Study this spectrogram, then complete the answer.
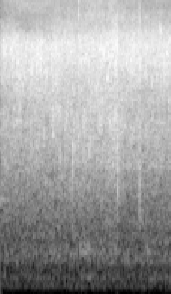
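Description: Celery, carrots and onions fry in oil in a skillet with a loud, dense, steady sizzle and crackle close by, with no voices.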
